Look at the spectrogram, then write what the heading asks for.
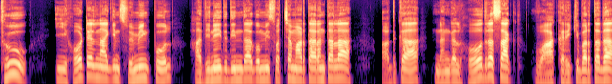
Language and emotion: Kannada, disgusted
